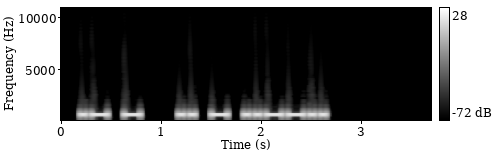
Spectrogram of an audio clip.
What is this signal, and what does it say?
Morse code, heard as a keyed tone, about 21 wpm, 700 Hz. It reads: AT IT?
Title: Sentences from Top 1600 Words 22wpm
